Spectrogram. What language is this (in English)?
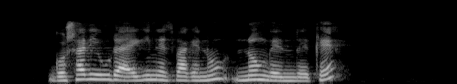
Basque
